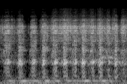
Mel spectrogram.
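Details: Ceiling fan that makes a loud odd noise when switched on: a rapid scratchy rasp repeats several times a second in step with rotation, a dry rub. Cause suspected, not confirmed. Rubbing noise.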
